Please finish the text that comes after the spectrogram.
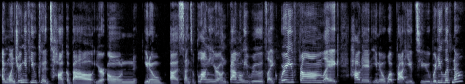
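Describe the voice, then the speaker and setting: A woman asks interview questions over a video call in an ordinary mid-range voice. She pauses often and fills the gaps with small hesitations as she feels for her words. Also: medium pitch, a bit bright.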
